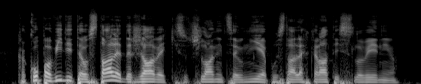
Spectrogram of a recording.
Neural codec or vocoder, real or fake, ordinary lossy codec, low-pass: none; real; none; 19.8 kHz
